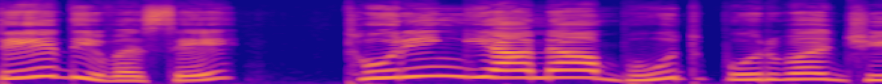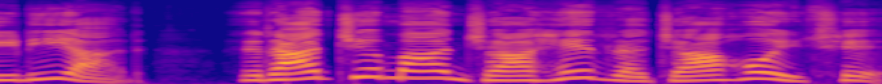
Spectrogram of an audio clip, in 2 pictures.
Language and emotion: Gujarati, neutral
